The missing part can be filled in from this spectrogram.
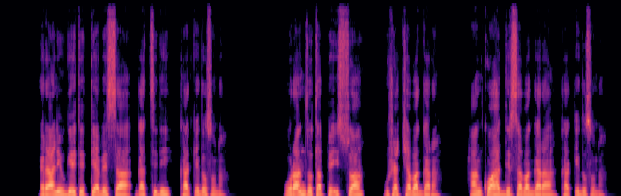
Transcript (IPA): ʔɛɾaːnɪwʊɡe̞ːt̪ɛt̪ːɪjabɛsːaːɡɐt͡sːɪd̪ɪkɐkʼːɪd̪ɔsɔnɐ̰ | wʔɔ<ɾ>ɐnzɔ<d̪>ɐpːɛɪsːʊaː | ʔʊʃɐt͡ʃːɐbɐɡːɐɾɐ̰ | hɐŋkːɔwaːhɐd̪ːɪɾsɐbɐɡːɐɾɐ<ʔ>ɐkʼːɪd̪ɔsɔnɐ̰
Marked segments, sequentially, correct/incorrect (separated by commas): correct, incorrect, incorrect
